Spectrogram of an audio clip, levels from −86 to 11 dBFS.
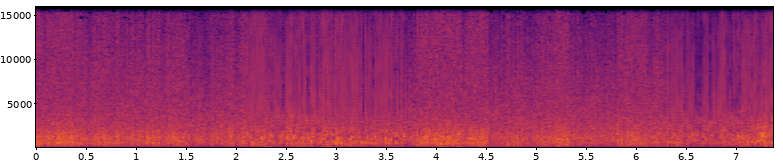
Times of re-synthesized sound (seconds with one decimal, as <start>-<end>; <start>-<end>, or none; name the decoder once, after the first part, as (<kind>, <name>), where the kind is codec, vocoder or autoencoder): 2.1-3.7 (vocoder, BigVGAN v2); 6.3-7.4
